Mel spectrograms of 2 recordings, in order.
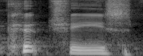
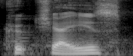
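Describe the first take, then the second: First: It is said in the speaker's usual accent. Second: It is said in a local Staffordshire accent.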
